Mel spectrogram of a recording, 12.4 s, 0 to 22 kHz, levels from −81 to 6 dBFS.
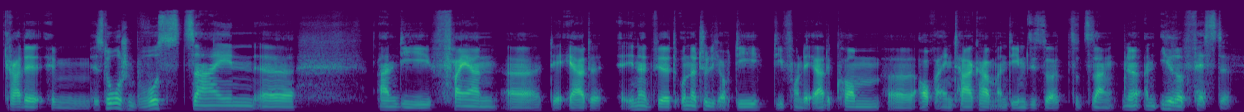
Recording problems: thin; very; fading below 350 Hz

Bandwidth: 14.5 kHz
